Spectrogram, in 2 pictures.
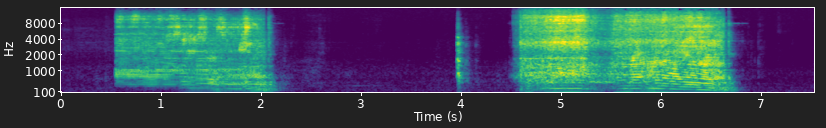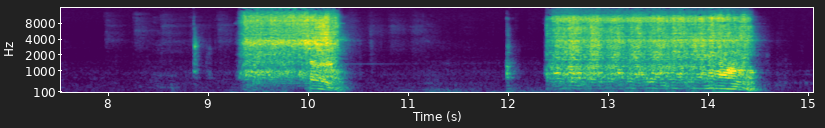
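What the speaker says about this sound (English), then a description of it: "You don't want to snug them all the way until you have all 4 bolts tight." Power tool tightening bolts while a brush bar is installed on a 2026 Subaru Outback Wilderness: four loud whirring bursts of a few seconds each, separated by short pauses and single clicks.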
